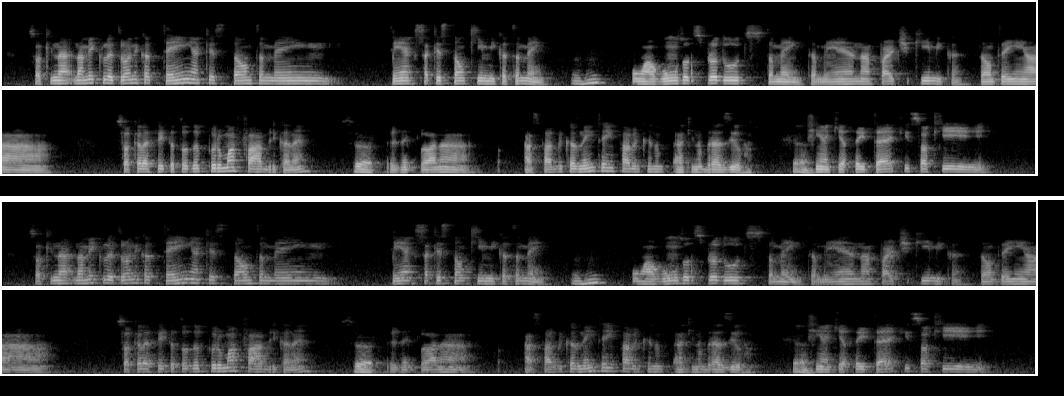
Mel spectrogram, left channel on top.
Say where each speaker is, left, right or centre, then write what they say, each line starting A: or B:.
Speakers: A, on the left (about 75°); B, on the left (about 15°).
A: Só que na, na microeletrônica tem a questão também, tem essa questão química também,
B: Uhum,
A: com alguns outros produtos também, também é na parte química. Então tem a, só que ela é feita toda por uma fábrica, né?
B: certo.
A: Por exemplo, lá na, as fábricas nem tem fábrica no- aqui no Brasil. <laughs>
B: É.
A: Tinha aqui a Playtech, só que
